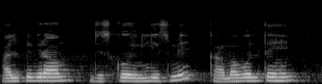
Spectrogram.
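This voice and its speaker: A man teaching a grammar lesson, going over each definition slowly and checking with his listeners as he goes. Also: on the high side, fairly even intonation, dark tone. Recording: dull lo-fi recording.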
